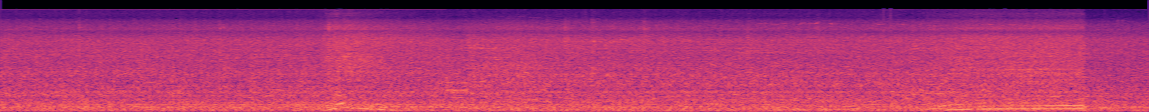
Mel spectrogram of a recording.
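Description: Car engines running at low speed over a steady outdoor rumble, as cars cross a ferry ramp. About three seconds in an engine note briefly rises and falls. Near the end a steady low hum sets in and cuts off suddenly.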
